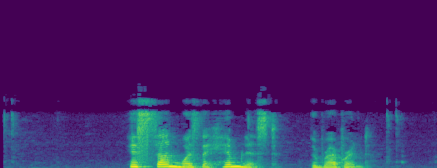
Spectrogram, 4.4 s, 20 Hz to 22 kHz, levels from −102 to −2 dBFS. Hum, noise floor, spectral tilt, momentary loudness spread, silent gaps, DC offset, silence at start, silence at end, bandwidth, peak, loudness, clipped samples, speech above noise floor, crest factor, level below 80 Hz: none; -69 dBFS; -5.5 dB/octave; 17 LU; none; under 0.1%; 1.3 s; 0.75 s; 9.4 kHz; 0 dBFS; -15 LUFS; under 0.1%; 56 dB; 16 dB; -66 dBFS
